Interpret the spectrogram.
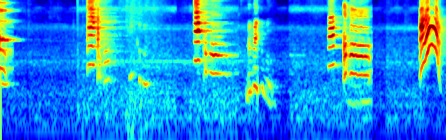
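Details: Pet parrots mimicking peekaboo in their own styles; loud harmonic syllables in separate bursts about a second apart, some wavering, ending with a sharp rising and falling whistle.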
